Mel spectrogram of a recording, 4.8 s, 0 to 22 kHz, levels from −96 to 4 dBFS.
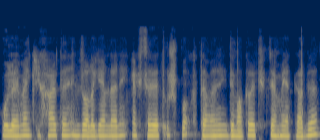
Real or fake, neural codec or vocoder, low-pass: fake; codec, 16 kHz in and 24 kHz out, 1.1 kbps, FireRedTTS-2 codec; 9.9 kHz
